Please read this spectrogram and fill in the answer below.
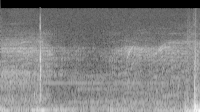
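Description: Small toy quadcopter's motors whining faintly and steadily from high overhead, with a low wind rumble on the microphone and one short click about half a second in.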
